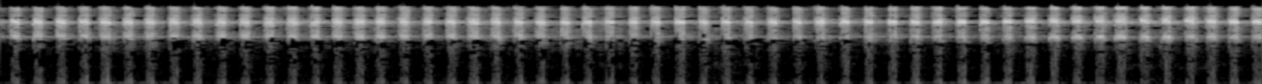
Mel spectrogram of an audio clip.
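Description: A grasshopper chirps steadily: dry, high, raspy pulses repeated several times a second.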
